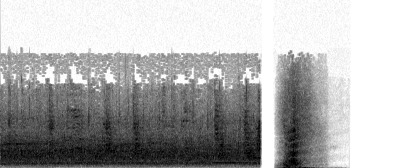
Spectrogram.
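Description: Football stadium crowd noise, steady, which cuts off abruptly about four seconds in. A loud whoosh transition effect follows, sweeping from high down into a low rumble and fading within about a second, then silence.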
